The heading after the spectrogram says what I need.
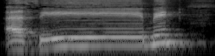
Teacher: सा के पढ़ने का तरीका क्या है? जुबान की नोक सामने वाले ऊपर के 2 दांतों के किनारे से जब लगती है तो सा अदा होता है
